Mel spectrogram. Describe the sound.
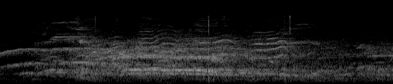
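A group of children crow like roosters all at once, a loud, overlapping chorus of high, wavering voices that keeps going for several seconds.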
